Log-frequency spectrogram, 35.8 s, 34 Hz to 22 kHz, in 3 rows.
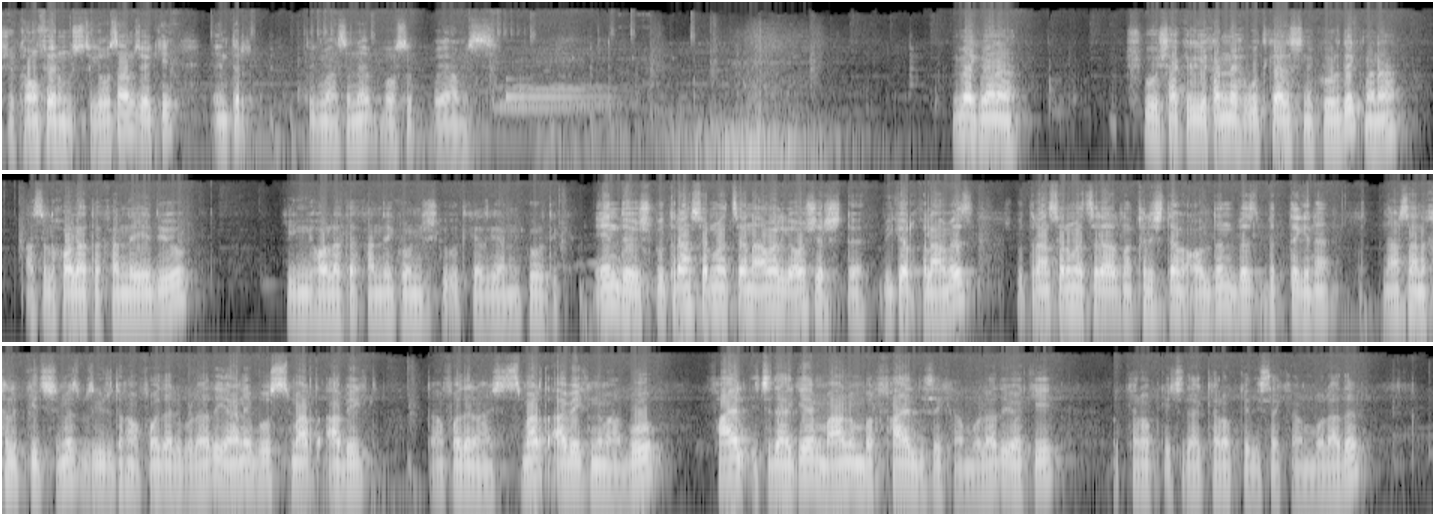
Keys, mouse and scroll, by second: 2.0 Return, 4.0 click, 5.6 Return, 6.7 click, 6.8 Return, 12.0 click, 13.6 click, 14.4 scroll, 16.4 click, 19.6 ctrl+z, 20.4 ctrl+z, 20.9 ctrl+z.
